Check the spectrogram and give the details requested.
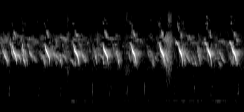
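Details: A group of chicks peeping, high sliding notes crowding over each other in an irregular chatter, with a steady low hum underneath.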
